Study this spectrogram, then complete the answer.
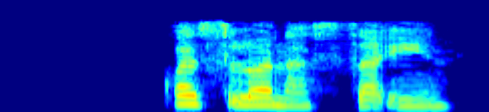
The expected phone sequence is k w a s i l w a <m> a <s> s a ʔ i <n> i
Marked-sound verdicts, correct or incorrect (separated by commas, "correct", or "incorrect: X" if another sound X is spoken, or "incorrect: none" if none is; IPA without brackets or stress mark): incorrect: n, correct, correct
